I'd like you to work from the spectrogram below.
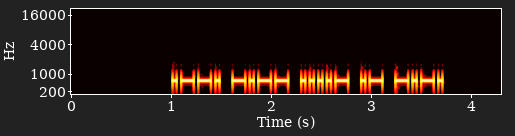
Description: Morse code, heard as a keyed tone, about 28 wpm, 700 Hz. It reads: PY4AC
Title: DXCC-100 Call Signs - 5 Characters - 28wpm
